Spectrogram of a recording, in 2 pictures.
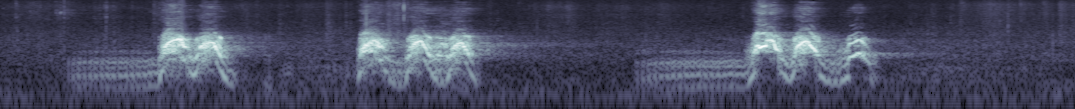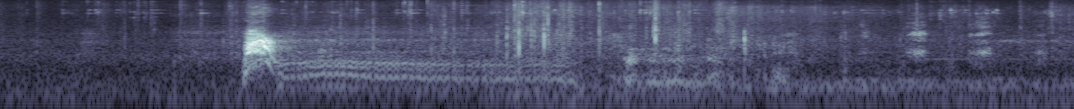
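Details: Missy, a one-year-old female Maltese, a social dog up for adoption from Helping Homeless Dogs Rescue in Brooksville, Florida: bursts of two or three sharp, high yappy barks separated by pauses, then a single bark and softer rustling.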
